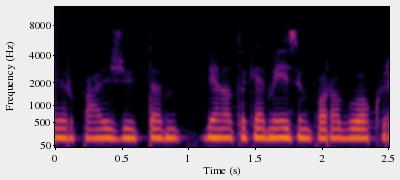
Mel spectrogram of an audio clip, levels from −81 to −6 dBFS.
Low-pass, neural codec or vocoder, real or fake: 7.2 kHz; none; real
